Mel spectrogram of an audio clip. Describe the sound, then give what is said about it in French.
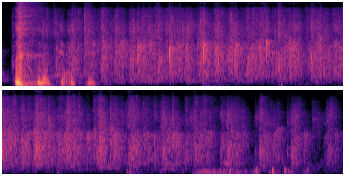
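An audience applauds steadily for several seconds as a guest is invited to join the speaker, a dense patter of many hands clapping that gradually thins out, with a brief low murmur of voices near the end. “que j'invite à me rejoindre sous vos applaudissements.”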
